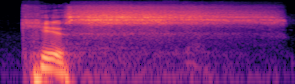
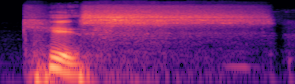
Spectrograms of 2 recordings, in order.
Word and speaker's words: kiss: Às vezes eles falam, mas a palavra é kiss. Primeiro que não é nem ki, é kiss.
